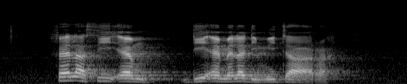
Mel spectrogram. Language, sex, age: Northern Sotho, male, 20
